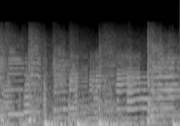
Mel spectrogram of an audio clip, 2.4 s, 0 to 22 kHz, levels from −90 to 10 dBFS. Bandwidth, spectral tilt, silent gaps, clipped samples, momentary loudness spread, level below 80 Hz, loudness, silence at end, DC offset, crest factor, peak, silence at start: 9.8 kHz; -6.5 dB/octave; none; under 0.1%; 2 LU; -28 dBFS; -24 LUFS; 0 s; under 0.1%; 12 dB; -10 dBFS; 0 s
